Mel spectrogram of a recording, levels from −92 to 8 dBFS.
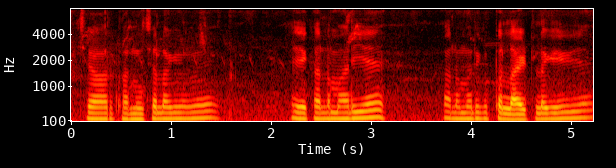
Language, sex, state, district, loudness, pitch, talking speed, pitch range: Hindi, male, Rajasthan, Nagaur, -31 LUFS, 155 Hz, 160 wpm, 150-165 Hz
